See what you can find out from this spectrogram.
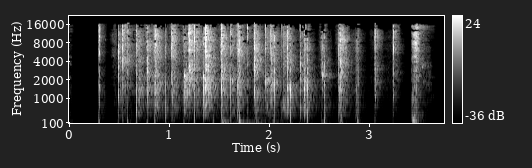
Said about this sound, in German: Einmal Applaus für vier Eier, bitte.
